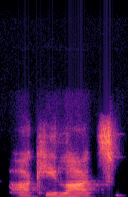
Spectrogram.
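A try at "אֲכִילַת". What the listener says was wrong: Then just be very careful. The last word, there's no dot in it, so it's got a scratchy voice. Achilat.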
